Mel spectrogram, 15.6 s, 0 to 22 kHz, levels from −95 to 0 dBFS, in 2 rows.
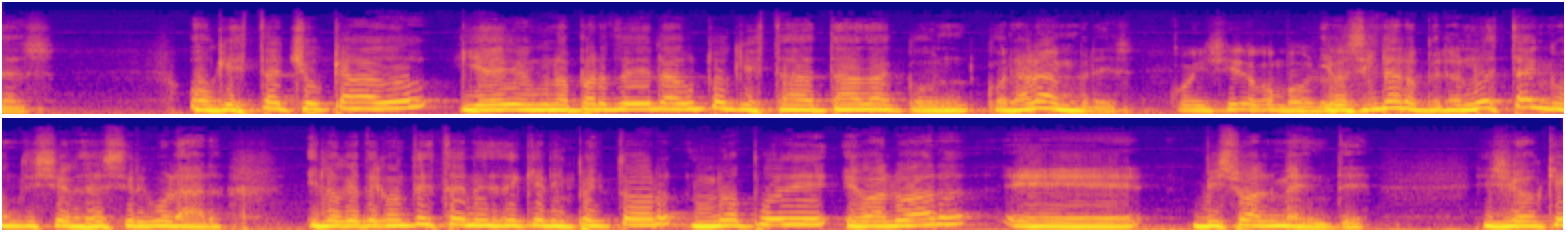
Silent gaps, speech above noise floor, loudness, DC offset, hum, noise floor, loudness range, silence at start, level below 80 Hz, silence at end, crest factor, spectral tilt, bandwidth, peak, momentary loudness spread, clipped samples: none; 31 dB; -10 LUFS; under 0.1%; none; -40 dBFS; 1 LU; 0 s; -30 dBFS; 0 s; 10 dB; -8.5 dB/octave; 10 kHz; 0 dBFS; 7 LU; under 0.1%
